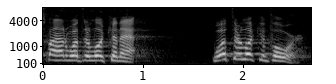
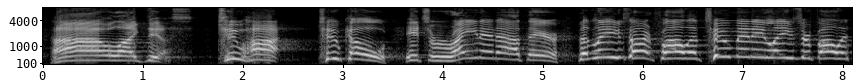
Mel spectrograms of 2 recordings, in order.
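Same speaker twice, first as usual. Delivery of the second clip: whiny griping list, rising to a shout; mock complaining; 6 semitones higher than usual. A preacher mocking his grumbling congregation, building to a shout. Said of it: "We're good at complaining".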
